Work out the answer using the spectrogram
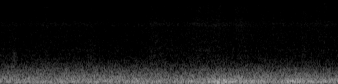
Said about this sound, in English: As he walked, there was a crack of lightning behind him like the snap of the snake's spine. It was followed by a distant anthem of heaving engines as wheels ground up a rocky hillside. The storm is nigh.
